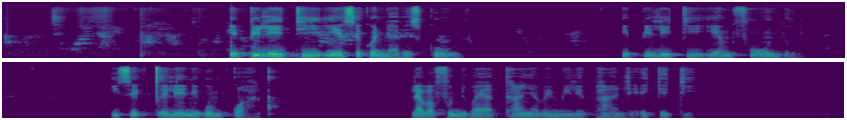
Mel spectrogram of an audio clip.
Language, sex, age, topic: North Ndebele, male, 50+, education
